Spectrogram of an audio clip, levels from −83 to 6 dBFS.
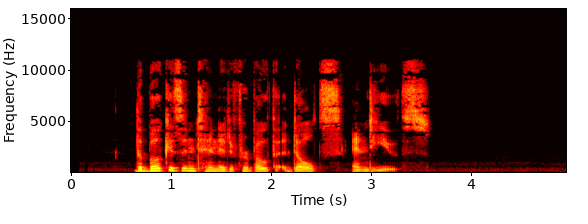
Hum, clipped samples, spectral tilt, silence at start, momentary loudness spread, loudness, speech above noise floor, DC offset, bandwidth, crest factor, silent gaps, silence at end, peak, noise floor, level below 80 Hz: none; under 0.1%; -4 dB/octave; 0.65 s; 8 LU; -22 LUFS; 43 dB; under 0.1%; 11.5 kHz; 18 dB; none; 1.4 s; -6 dBFS; -65 dBFS; -72 dBFS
